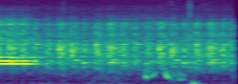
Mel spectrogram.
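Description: A train horn sound effect blares over the steady rumble and rattle of a passing train, one short continuous blast lasting under two seconds, fairly loud and with no voices.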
